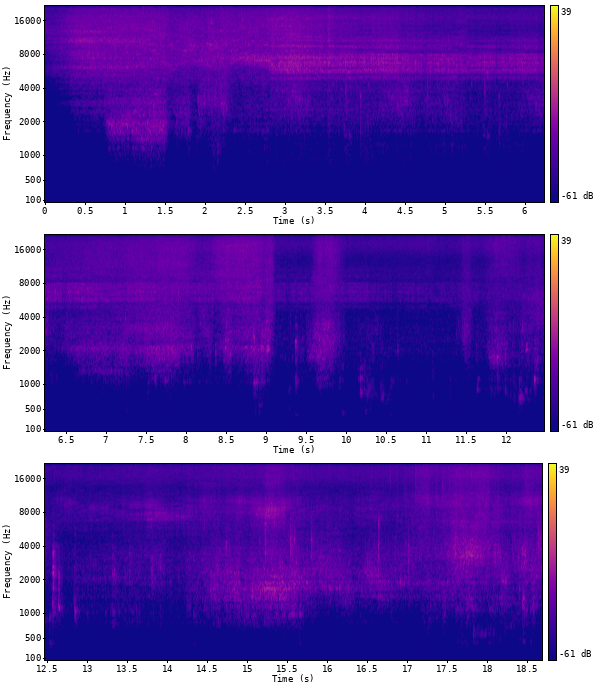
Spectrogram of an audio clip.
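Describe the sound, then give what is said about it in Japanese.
A lukewarm shower spray rinses a head of hair with a soft, steady high hiss that thins and swells at times. A few brief splashy spikes break through. “もし平気なら、まずはシャワーで頭を流していきます。ぬるめのお湯なので、多分平気なはずかと。うん。では、流しますね。”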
